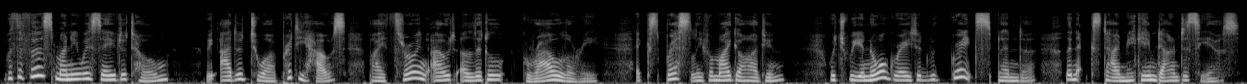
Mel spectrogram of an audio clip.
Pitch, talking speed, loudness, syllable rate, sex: 200 Hz, 190 wpm, -20 LUFS, 5.3 syllables/s, female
